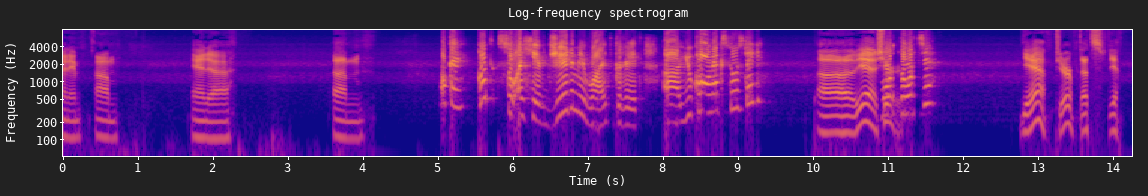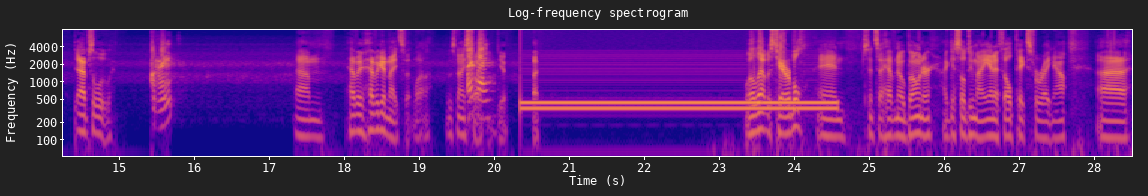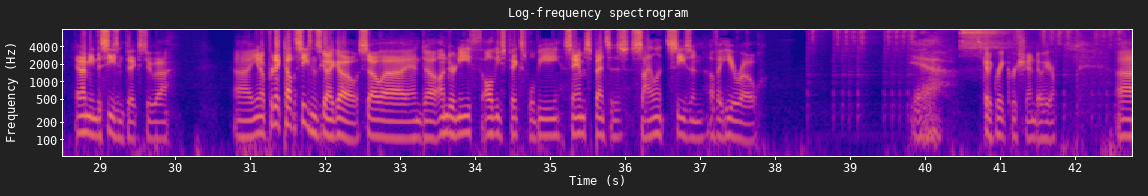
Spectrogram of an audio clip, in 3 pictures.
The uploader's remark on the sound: After a few minutes he gets lonely and makes a call to a phone sex operator.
